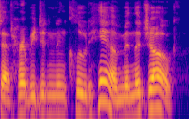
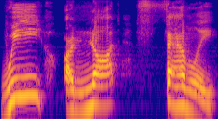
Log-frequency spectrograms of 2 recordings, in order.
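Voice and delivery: slow, higher, weighty words; deliberate and intense; 6 semitones higher, 4 dB louder, slower than usual. A narrator's reading. Doreen rejecting Herbie's claim of kinship, deliberate and intense. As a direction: space each word out with force. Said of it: "Her words were deliberate and intense".

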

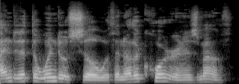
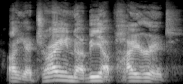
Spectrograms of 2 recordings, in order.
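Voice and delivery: put-on louder old sailor, teasing; gruff old fisherman; 3 semitones higher, 8 dB louder than usual. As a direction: tease like a hearty old fisherman. Bob voiced, teasing Oscar.

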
